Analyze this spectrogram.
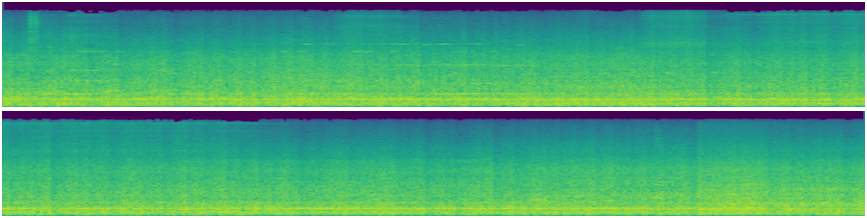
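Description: A diesel locomotive engine drones steadily nearby.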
